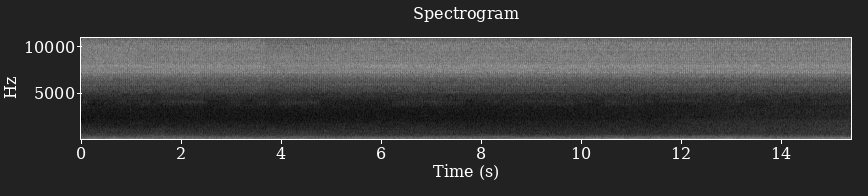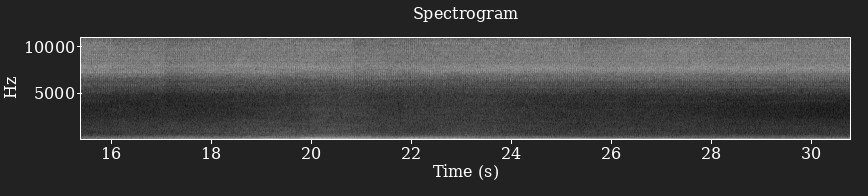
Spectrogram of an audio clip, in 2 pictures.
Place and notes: route du col du Chat, Bourdeau, France - Au crépuscule
Au bord de la route du col du Chat au dessus du lac du Bourget les insectes du talus, sauterelles vertes, passage d'une moto en descente et de voitures, la nuit arrive . enregistreur DAT Teac Tascam DAP1, extrait d'un CDR gravé en 2006 .
France métropolitaine, France, 9 September 2006, 20:00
